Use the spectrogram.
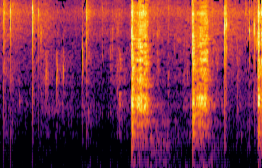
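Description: Brik pastry sheets fry in oil after being flipped, with bursts of crackling sizzle and soft scraping clinks of a utensil in the pan, close and irregular, with no voices.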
